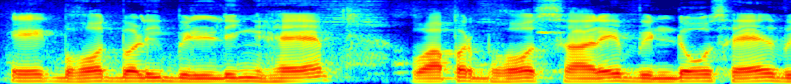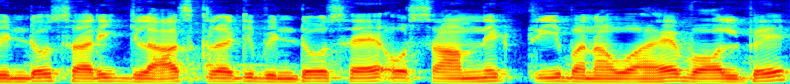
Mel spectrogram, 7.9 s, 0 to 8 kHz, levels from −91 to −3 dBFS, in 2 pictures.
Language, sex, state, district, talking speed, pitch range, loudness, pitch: Hindi, male, Punjab, Pathankot, 205 wpm, 110-120 Hz, -16 LUFS, 115 Hz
